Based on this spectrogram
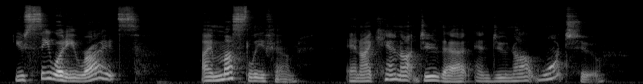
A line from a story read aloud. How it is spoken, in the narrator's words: she exclaimed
